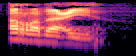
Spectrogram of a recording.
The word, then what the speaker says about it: الرباعية: يقول أنس رضي الله تعالى عنه وأرضاه: شج النبي صلى الله عليه وسلم يوم أحد وكسرت رباعيته، والرباعية بفتح الراء وتخفيف الباء، تخفيف الباء والياء، الرباعية هكذا تنطق، وكسرت رباعيته. والرباعية هي السن التي تلي الثنيتين، لأن السن الأولى تسمى الثنية ثم بعدها الرباعية، فكسرت صلى الله عليه وسلم رباعيته.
